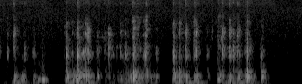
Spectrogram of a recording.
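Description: Rapid clattering keystrokes on a computer keyboard, typed in several dense bursts separated by short pauses, close and fairly quiet, with no talking.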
